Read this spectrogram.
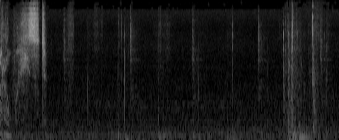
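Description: Footsteps walk away softly on a hard floor.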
